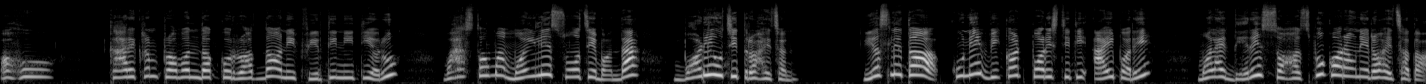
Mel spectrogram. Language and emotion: Nepali, surprised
